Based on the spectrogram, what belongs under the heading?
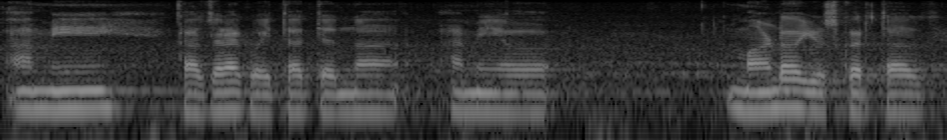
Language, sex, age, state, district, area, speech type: Goan Konkani, male, 18-30, Goa, Quepem, rural, spontaneous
